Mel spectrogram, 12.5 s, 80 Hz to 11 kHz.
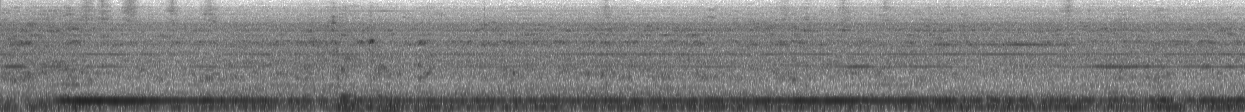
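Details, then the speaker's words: Shinko steam turbine-generator raised to rated 1800 RPM after a 1530 RPM soak, spinning unloaded and not yet producing electricity, inside its enclosure; constant, steady mid-pitched hum with no rubbing or surging; running smoothly at speed. "Okay, so we're up to rated speed for the generator. So the generator is spinning right now, but we're not producing any electricity because we haven't turned o"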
